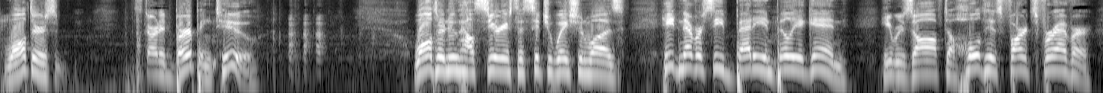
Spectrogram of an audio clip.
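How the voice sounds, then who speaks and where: High-pitched man reading a story aloud. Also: animated, measured pace. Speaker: radio host. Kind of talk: animated storybook read-aloud with off-the-cuff asides.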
